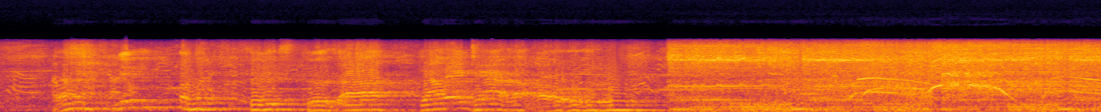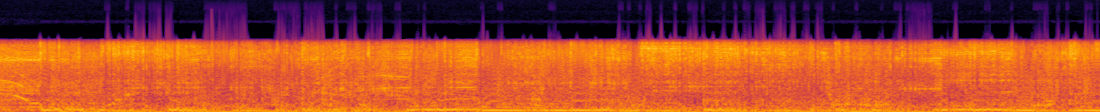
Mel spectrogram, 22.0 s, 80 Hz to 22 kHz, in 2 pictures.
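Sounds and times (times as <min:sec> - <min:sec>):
rock band playing live: 0:06.6 - 0:22.0
heavy bass line: 0:06.7 - 0:22.0.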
